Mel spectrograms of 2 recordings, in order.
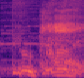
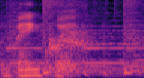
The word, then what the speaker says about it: bouquet: I named it like bouquet. I named it bouquet. Um, but the entire time I call it banquet because that's how like bouquet is spelled.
